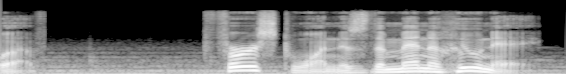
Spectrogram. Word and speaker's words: menehune: first one is the menehune kind of pronounced like men a hunei from what i understand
